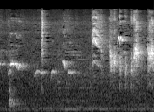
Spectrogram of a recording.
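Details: White-rumped shama, Medan long-tailed form: soft whistled notes early, then bursts of harsh, high squawky chattering toward the end, with faint hum behind.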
